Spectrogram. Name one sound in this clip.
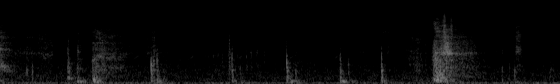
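A man's footsteps thud on a wooden beam.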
